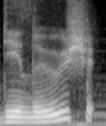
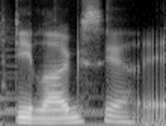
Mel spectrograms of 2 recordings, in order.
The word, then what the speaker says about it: Delugs: tried these straps from Duj? And I was like, what? And then I I was like really confused. And then we we learned that we were just pronouncing it wrong. It was DUGs.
